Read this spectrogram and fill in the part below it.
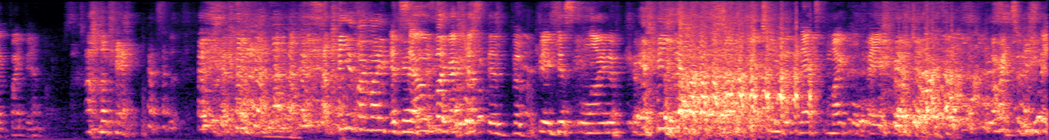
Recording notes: filmed at NOT ACCEPTABLE LIVE!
